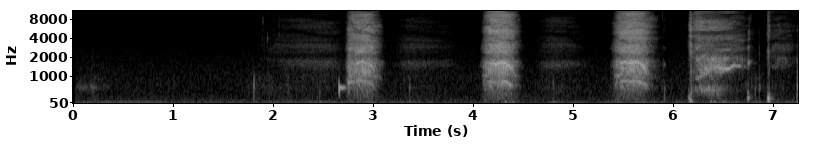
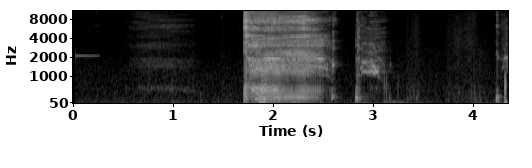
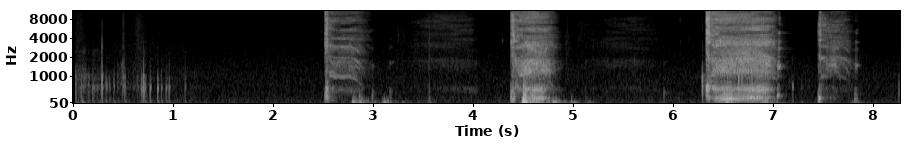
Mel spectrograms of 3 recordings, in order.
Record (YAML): exhalation_length: 7.3 s
exhalation_amplitude: 2410
exhalation_signal_mean_std_ratio: 0.38
cough_length: 4.4 s
cough_amplitude: 6796
cough_signal_mean_std_ratio: 0.39
three_cough_length: 8.3 s
three_cough_amplitude: 5484
three_cough_signal_mean_std_ratio: 0.34
survey_phase: beta (2021-08-13 to 2022-03-07)
age: 45-64
gender: Female
wearing_mask: 'No'
symptom_cough_any: true
symptom_shortness_of_breath: true
symptom_sore_throat: true
symptom_fatigue: true
symptom_headache: true
symptom_change_to_sense_of_smell_or_taste: true
symptom_onset: 3 days
smoker_status: Ex-smoker
respiratory_condition_asthma: false
respiratory_condition_other: false
recruitment_source: Test and Trace
submission_delay: 2 days
covid_test_result: Positive
covid_test_method: RT-qPCR
covid_ct_value: 24.6
covid_ct_gene: N gene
